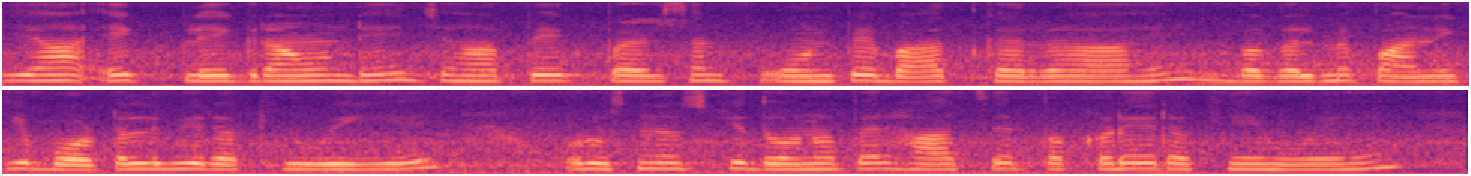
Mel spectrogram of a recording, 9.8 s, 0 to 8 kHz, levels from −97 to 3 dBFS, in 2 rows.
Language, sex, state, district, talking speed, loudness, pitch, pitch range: Hindi, female, Bihar, Gopalganj, 215 wpm, -17 LUFS, 200 Hz, 195-215 Hz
